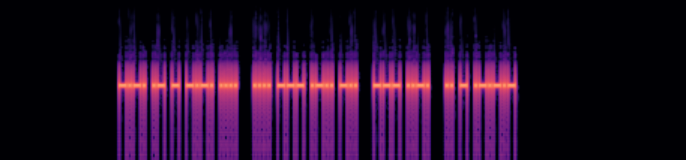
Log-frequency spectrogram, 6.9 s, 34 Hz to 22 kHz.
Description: Morse code, heard as a keyed tone, about 50 wpm, 700 Hz. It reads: CATCH HOLD OF IT.
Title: Sentences from Top 1500 Words 50wpm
